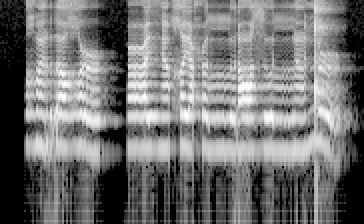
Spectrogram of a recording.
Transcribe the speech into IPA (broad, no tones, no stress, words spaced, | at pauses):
ʁə̃rʌʁə˞ | ʕɪɦɛ̃ χɪħʊ lːʊɾɑzʊ lːə̃ŋ͡ǃə˞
